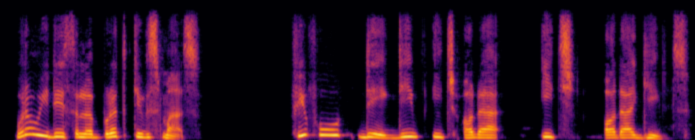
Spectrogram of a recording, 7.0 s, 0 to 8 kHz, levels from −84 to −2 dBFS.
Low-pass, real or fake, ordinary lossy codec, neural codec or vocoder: 7.2 kHz; fake; none; codec, 24 kHz, 0.9 kbps, WavTokenizer, medium speech release version 1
